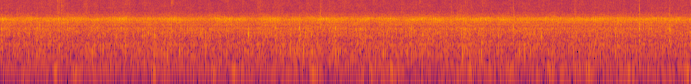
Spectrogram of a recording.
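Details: A crowd of frogs fills a pond newly fed by a flowing waterfall, calling loudly in a thick, boiling, rain-like wall of sound with an unbroken shrill hum over the top.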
